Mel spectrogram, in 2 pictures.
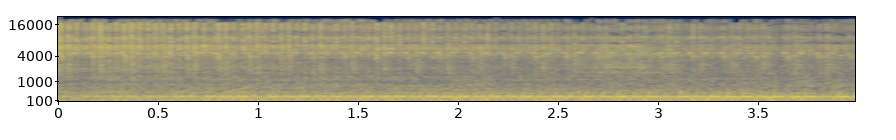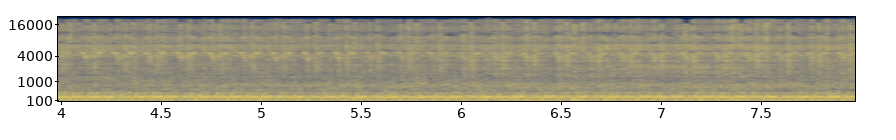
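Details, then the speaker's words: Ford Courier mini truck at idle, ignition coil noted as leaking: an even, steady idle with a smooth mid-pitched hum and no knocks or misses. Normal idle. "So just a cool little truck, you know. Let you give a listen to this here sewing machine."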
